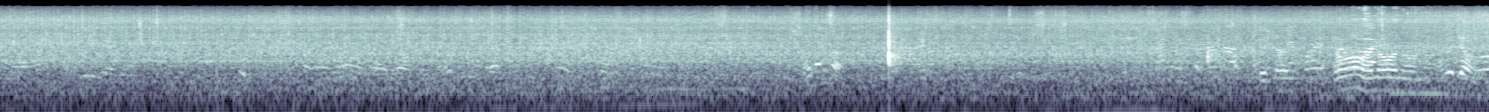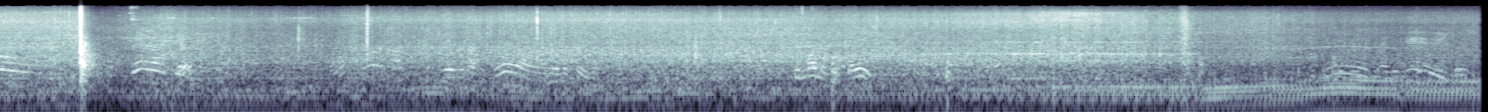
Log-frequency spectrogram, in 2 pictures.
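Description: Men talk outdoors at night, some way off.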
